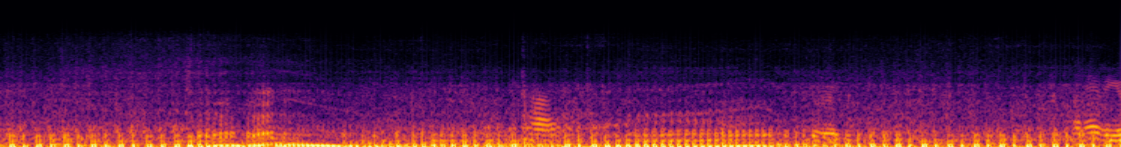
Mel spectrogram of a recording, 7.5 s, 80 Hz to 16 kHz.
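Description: A Kawasaki Ninja 250R is ridden through traffic, its engine a close, steady drone with brief rises in revs and wind rush, while a rider talks over it throughout.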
